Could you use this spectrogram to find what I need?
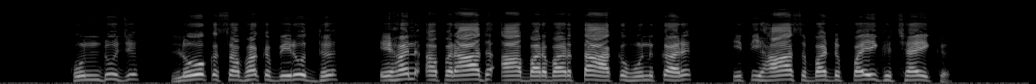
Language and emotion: Maithili, neutral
